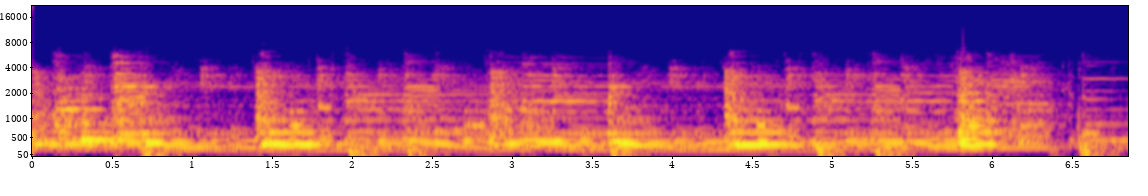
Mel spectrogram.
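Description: Background music: a plucked guitar tune over a steady beat.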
